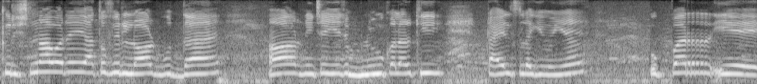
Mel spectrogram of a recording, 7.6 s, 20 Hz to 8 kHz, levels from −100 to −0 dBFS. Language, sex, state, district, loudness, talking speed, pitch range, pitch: Hindi, male, Maharashtra, Mumbai Suburban, -14 LUFS, 175 wpm, 280-315 Hz, 290 Hz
